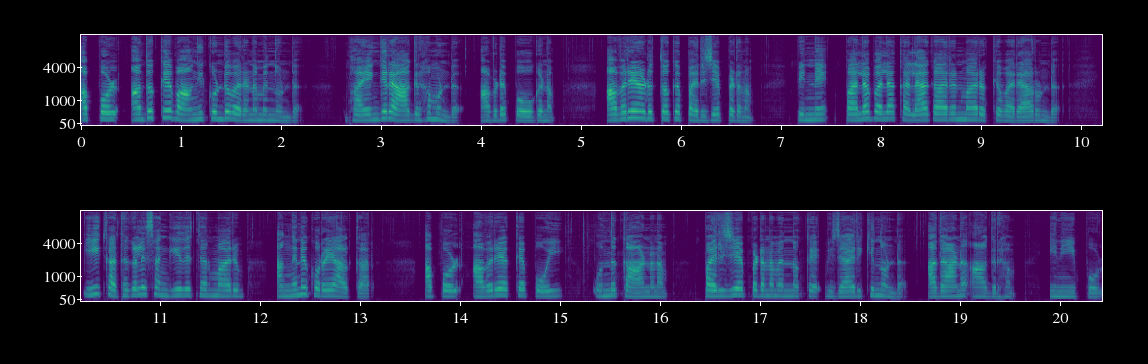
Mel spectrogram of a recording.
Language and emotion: Malayalam, neutral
